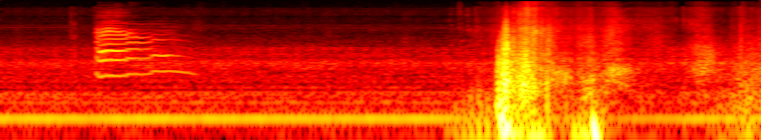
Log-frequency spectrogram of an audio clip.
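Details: A single short falling meow from Jojo the cat indoors, followed by loud knocking and thumping noises against a constant low electrical hum.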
